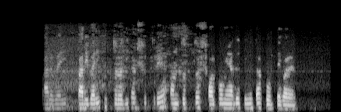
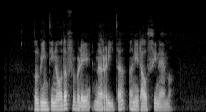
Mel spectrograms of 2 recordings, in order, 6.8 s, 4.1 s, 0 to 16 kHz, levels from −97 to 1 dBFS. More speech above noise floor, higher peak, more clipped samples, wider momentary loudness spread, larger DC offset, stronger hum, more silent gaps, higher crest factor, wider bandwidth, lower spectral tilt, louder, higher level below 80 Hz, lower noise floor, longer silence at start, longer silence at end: about the same, 45 dB vs 48 dB; first, -2 dBFS vs -10 dBFS; neither; first, 12 LU vs 8 LU; neither; neither; neither; about the same, 20 dB vs 18 dB; about the same, 7.6 kHz vs 7 kHz; second, -7.5 dB/octave vs -9.5 dB/octave; first, -22 LUFS vs -28 LUFS; second, -64 dBFS vs -58 dBFS; second, -66 dBFS vs -75 dBFS; first, 0.9 s vs 0.7 s; first, 0.9 s vs 0.75 s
